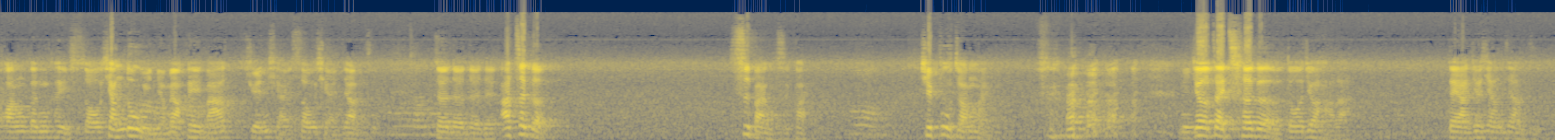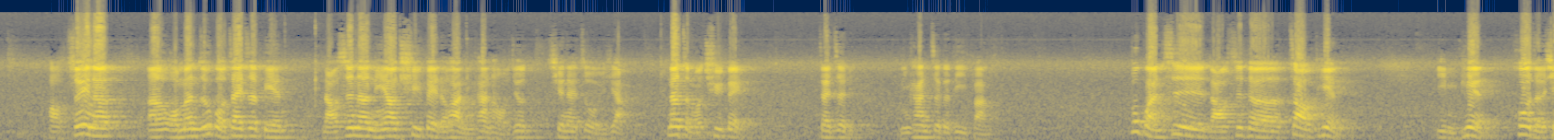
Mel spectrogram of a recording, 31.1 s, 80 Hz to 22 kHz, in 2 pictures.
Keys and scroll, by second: 26.1 ctrl+4.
